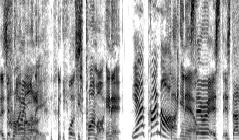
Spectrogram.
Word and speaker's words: Primark: a definite is that like confirmed cannon I pronounced yes I'm pretty certain Primark is cannon I think where I come from it's pre mark what when you're black you got to shop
